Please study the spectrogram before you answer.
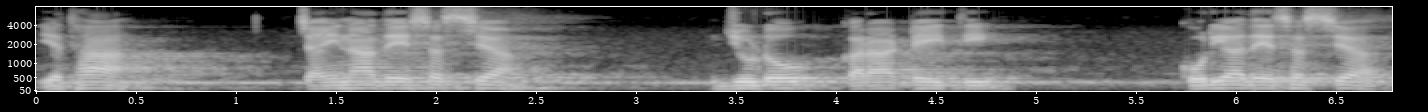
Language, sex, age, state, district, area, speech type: Sanskrit, male, 18-30, Odisha, Ganjam, rural, spontaneous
